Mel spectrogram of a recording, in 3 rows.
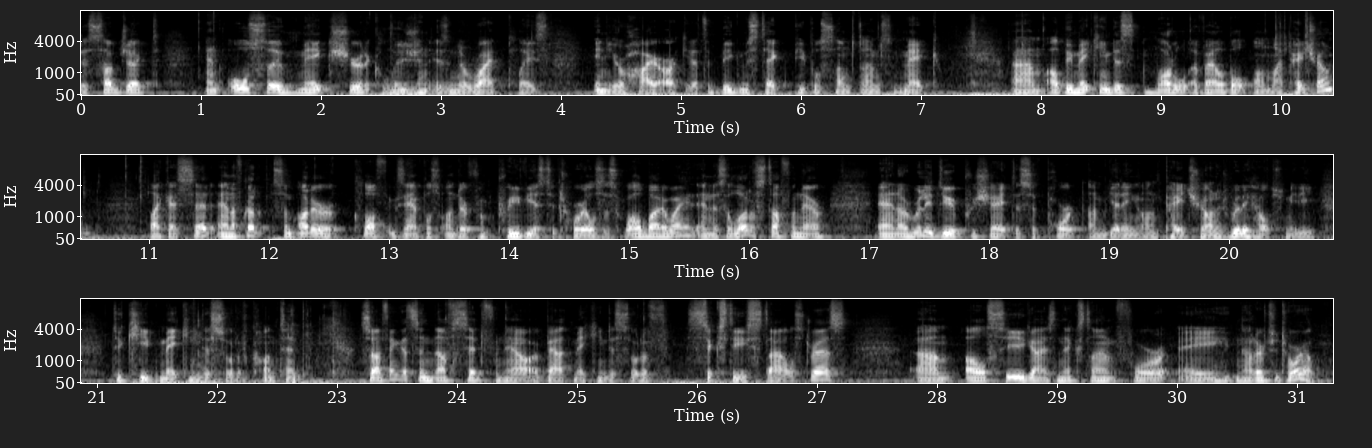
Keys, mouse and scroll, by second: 1.0 click, 7.8 alt+a, 8.1-11.0 middle drag, 8.4-9.2 scroll down 2, 10.0 space, 11.0 click, 12.8 click, 22.1 space, 22.2-31.3 middle drag, 22.6 alt+a, 24.0-24.4 scroll down 2.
